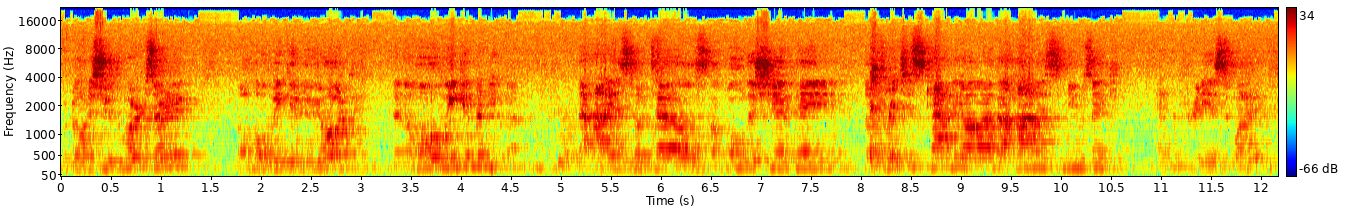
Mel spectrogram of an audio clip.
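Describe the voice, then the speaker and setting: A man's voice: sits high, animated, normal speed. An American man playing an earnest, eager young newlywed in emphatic, old-fashioned 1940s radio style. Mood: boyish enthusiasm. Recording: distant echoey stage recording with noise.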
